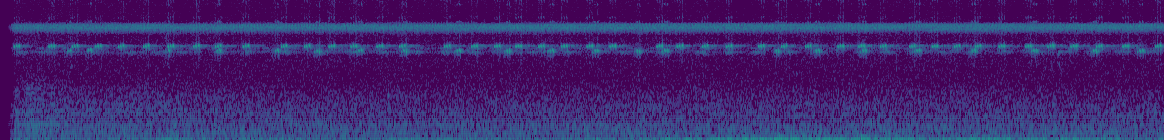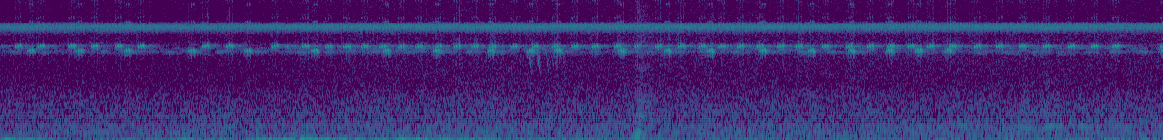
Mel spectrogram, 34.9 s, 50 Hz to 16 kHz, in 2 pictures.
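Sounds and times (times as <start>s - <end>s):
rapid insect chirps: 20.3s - 34.9s.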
